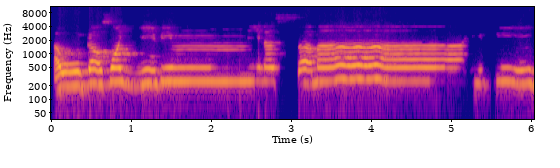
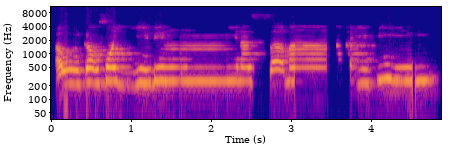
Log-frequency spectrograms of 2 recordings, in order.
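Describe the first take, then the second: First: The long vowel in samaa is held full length. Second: The long vowel in samaa is cut too short. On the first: The speaker calls it right. "Itu sempurna ya" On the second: The speaker calls it wrong. "kurang, mad wajibnya kurang"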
